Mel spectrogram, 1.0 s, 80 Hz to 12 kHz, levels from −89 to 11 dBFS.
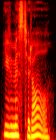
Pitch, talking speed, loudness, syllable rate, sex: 190 Hz, 235 wpm, -14 LUFS, 6.9 syllables/s, female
